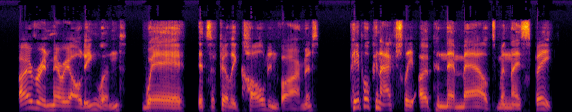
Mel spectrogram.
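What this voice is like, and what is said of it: Flat Australian accent. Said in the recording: “that magnificent accent. I mean, it's kind of sort of related to the British accent, but it's not really ... the Australian voice is a lot flatter, and we don't have those lilting tones”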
